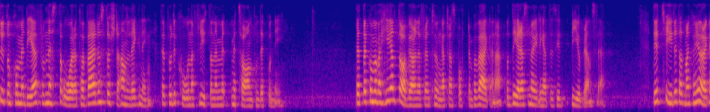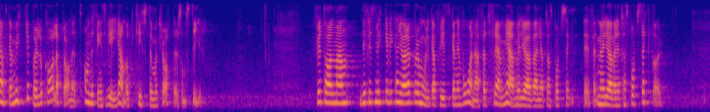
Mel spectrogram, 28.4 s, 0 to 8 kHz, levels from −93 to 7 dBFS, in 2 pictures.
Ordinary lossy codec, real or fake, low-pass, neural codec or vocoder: Opus, 24 kbps; real; 7.2 kHz; none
